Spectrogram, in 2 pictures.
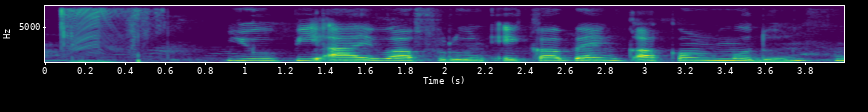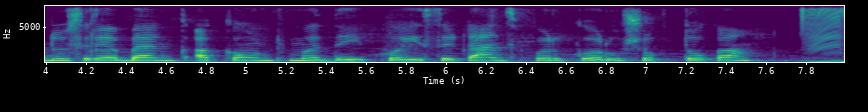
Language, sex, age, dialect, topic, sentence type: Marathi, female, 18-24, Standard Marathi, banking, question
